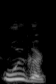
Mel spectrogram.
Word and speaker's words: Uygur: I mean, how are they supposed to know it's pronounced Uger? Besides which, it isn't. We made that up just so people could say it. It's actually Uger.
